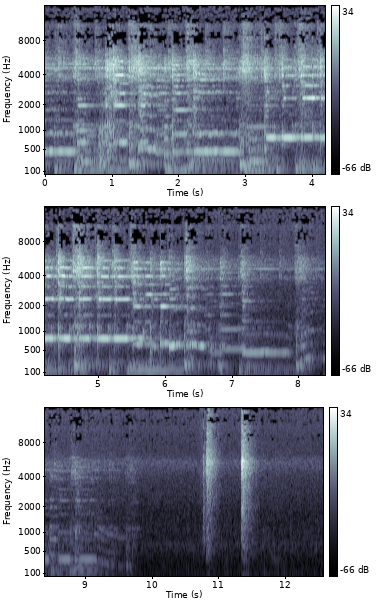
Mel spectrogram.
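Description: Electric guitar music with a bass line, dying away about ten seconds in; two short clicks follow about a second later.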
